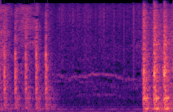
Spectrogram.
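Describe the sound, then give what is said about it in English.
Four firm knocks on Bauer's door in quick succession, knocking to wake him at his snowbound house, a short pause of near silence, then another rapid, louder round of knocking. No one speaks. “Come on, Bauer, open up the door.”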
